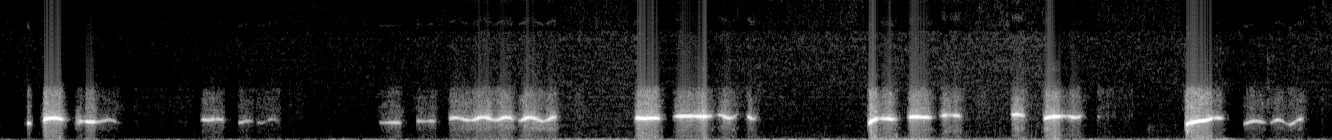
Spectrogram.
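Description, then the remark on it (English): A person whistles a lively melodic lead riff for a song parody alone, with short bright phrases rising and bending in pitch, separated by brief pauses, fairly loud. “Dude, you got to whistle the lead in there.”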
